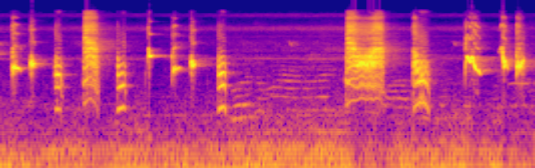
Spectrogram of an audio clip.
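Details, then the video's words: Long-tailed shrike singing-lure recording: scattered sharp chips and short whistles, then a long harsh rasping burst and a few more clipped notes, with faint low hum. "PANCINGAN CENDET AGAR RAJIN BUNYI"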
